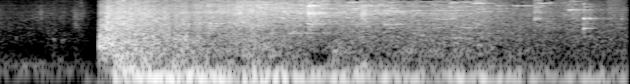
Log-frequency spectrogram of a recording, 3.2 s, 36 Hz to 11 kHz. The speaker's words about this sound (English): The car had exploded just 50 feet away.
